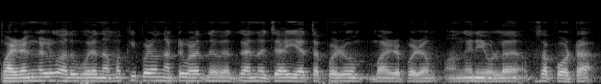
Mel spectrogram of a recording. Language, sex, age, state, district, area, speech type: Malayalam, female, 60+, Kerala, Kottayam, rural, spontaneous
